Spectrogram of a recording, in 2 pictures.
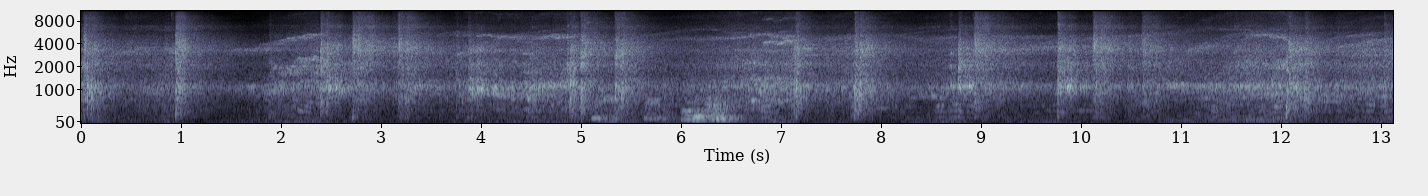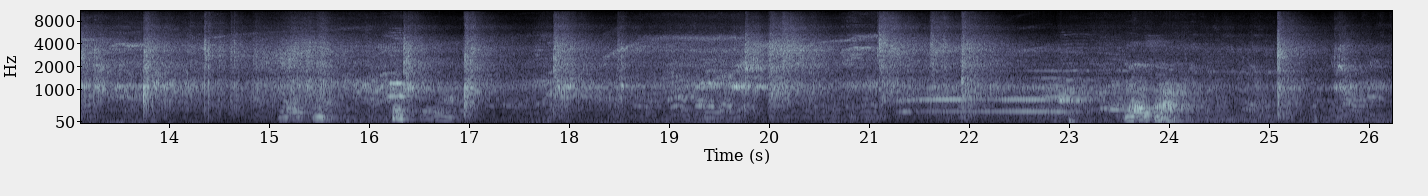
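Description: Model car tyres screech and squeal while drifting on a smooth floor.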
